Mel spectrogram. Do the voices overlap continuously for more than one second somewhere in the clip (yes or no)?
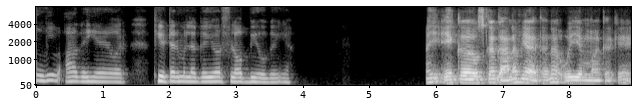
no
